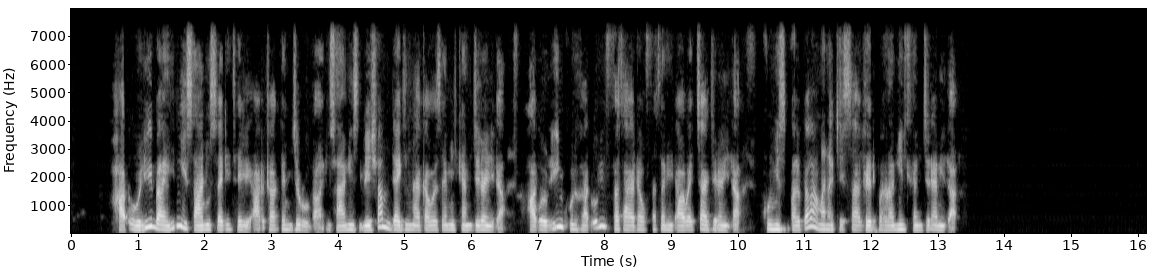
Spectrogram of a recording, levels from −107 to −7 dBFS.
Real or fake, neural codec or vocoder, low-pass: fake; codec, 16 kHz, 1 kbps, FreqCodec, larger model; 7.2 kHz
